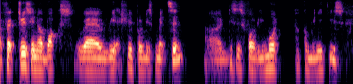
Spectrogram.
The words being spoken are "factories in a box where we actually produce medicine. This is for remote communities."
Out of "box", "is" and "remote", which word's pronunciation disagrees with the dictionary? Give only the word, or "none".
is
